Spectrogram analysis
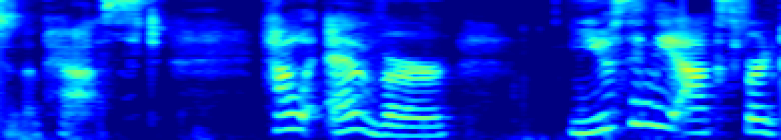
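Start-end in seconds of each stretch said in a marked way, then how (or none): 0.0-0.8 whispering. Real, not acted. Aside in lesson.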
